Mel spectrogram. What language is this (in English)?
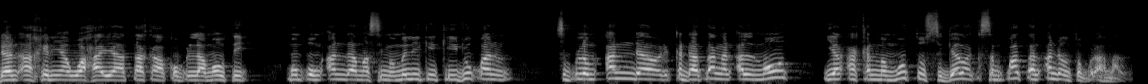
Indonesian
